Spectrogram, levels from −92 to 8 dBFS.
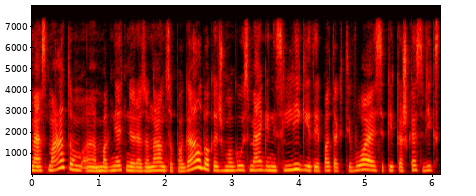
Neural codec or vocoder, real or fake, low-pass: none; real; 7.2 kHz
